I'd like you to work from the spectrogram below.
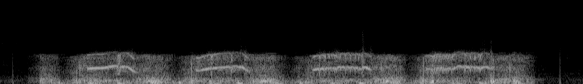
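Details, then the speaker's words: Four noisy breaths, each with a musical whistling tone, played in a pathophysiology lecture as the sound of a foreign body in the airway; breath sounds with wheeze. "ahora lo que vamos a ver es muy frecuente no en este caso el hecho de tener algunas algunos cuerpos extraños ya vamos a escuchar cuando existe un cuerpo extraño en la vía respiratoria"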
